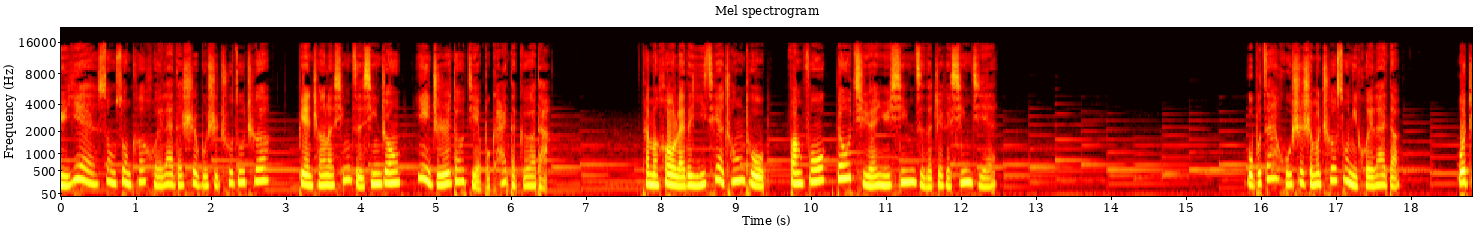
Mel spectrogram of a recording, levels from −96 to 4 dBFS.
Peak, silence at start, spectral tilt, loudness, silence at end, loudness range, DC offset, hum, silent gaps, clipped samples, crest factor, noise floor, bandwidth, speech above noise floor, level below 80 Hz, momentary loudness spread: -4 dBFS; 0 s; -5 dB/octave; -20 LUFS; 0 s; 8 LU; under 0.1%; none; none; under 0.1%; 16 dB; -48 dBFS; 16 kHz; 28 dB; -48 dBFS; 9 LU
